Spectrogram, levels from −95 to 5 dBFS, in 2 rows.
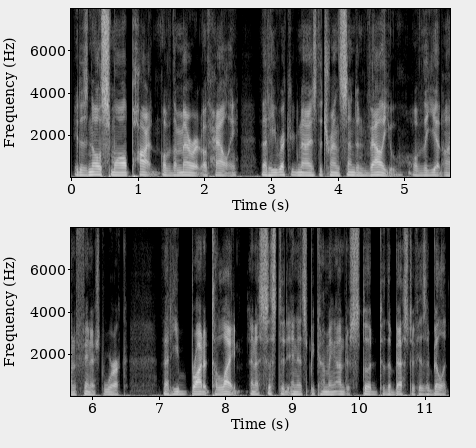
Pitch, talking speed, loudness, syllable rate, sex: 110 Hz, 205 wpm, -21 LUFS, 5.9 syllables/s, male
